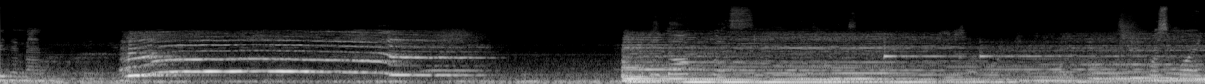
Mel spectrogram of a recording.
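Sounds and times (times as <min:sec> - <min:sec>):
dog howling: 0:01.2 - 0:05.0.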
